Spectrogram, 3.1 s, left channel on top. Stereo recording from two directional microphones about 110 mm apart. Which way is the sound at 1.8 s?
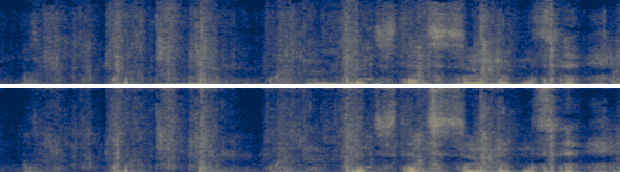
40° right (ahead or behind).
